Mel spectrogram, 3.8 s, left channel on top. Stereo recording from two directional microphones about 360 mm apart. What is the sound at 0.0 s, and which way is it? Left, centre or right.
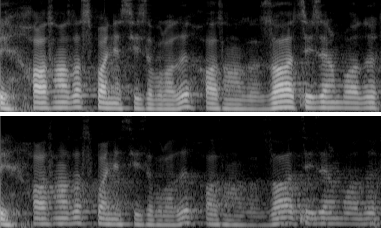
Speech, centre.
